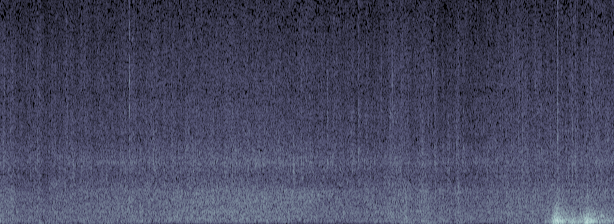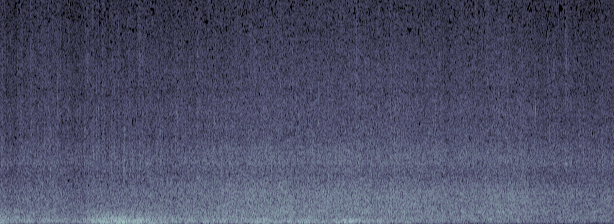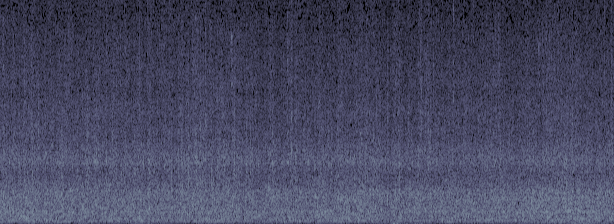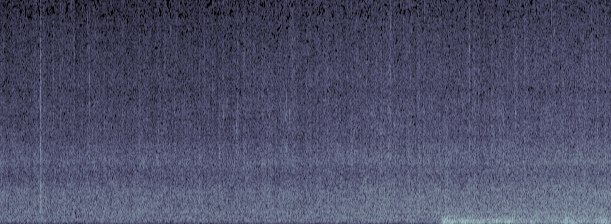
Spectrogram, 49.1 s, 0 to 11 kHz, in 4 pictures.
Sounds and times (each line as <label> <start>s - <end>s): rain 0.0s - 49.0s
thunder 11.0s - 12.3s
thunder 45.7s - 47.4s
